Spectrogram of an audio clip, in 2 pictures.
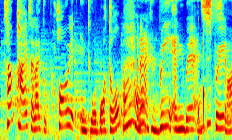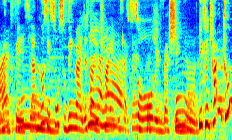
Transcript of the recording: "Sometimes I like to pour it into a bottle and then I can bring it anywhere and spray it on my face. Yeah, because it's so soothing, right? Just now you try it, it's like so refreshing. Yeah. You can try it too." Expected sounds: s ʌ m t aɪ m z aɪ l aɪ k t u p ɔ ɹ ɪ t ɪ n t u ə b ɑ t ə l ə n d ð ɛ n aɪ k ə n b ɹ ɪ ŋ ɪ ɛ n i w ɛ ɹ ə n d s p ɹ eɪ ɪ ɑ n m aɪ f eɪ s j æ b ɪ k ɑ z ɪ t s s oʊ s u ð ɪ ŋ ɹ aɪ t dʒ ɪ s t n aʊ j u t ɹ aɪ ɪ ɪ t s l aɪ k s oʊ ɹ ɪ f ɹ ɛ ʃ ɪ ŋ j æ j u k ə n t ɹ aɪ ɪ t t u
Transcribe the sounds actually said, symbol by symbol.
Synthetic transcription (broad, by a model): s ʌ m t aɪ m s aɪ l aɪ k t u p ɔ ɹ ɪ t ɪ n t u ə b ɑ t ə l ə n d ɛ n aɪ k ə n b ɹ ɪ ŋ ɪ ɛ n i w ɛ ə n s p ɹ eɪ ɑ n m aɪ f eɪ s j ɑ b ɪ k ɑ s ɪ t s s oʊ s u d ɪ ŋ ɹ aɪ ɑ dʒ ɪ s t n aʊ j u t ɹ aɪ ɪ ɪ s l aɪ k s oʊ ɹ ɪ f ɹ ɛ ʃ ɪ ŋ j j u k ə n t ɹ aɪ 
